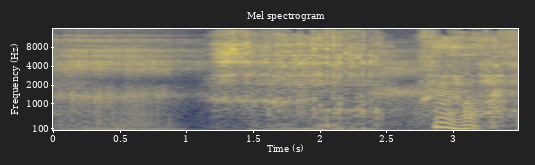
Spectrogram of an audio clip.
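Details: Mimi and her dog sleeping and snoring together: low, rumbling snoring ending in a louder snort, with some background noise.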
